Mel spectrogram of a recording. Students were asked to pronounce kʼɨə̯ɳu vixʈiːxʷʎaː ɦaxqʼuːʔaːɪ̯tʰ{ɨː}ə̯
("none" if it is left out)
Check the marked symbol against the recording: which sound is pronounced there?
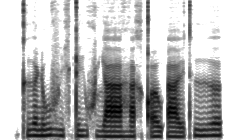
ɨː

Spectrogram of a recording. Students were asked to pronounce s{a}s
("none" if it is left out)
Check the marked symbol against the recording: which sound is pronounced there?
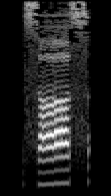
a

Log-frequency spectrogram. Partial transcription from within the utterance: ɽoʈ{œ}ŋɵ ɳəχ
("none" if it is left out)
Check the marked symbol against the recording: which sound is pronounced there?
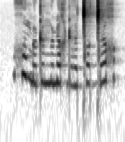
ɵ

